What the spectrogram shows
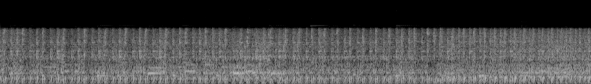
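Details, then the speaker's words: Free lawn mower, long-sitting, revived after ATF was squirted into the cylinder: small single-cylinder engine chugs with quick, even firing pulses under a rattly exhaust, burning off the exhaust pipe; running normally. "Burning off the exhaust pipe that I filled on there a while ago. Called my neighbor, let him hear that thing run."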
